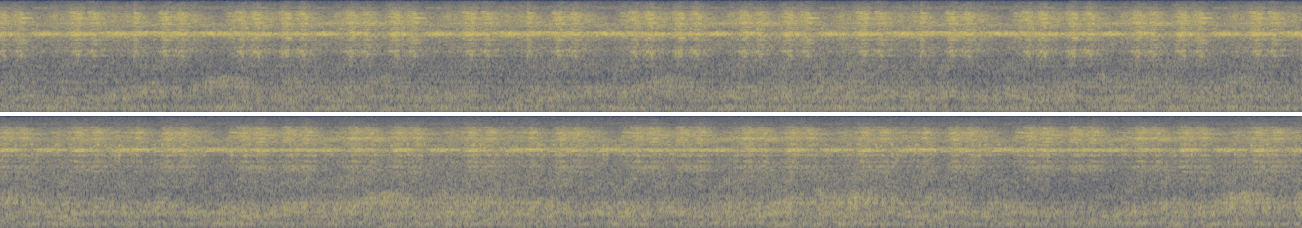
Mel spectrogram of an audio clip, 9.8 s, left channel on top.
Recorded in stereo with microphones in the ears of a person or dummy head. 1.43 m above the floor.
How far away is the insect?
About 1.9 m.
